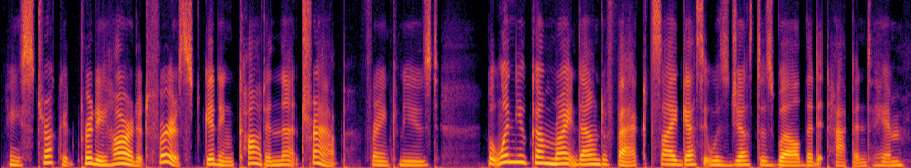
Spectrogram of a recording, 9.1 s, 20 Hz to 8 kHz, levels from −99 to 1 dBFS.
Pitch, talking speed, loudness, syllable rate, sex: 205 Hz, 225 wpm, -17 LUFS, 4.7 syllables/s, female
